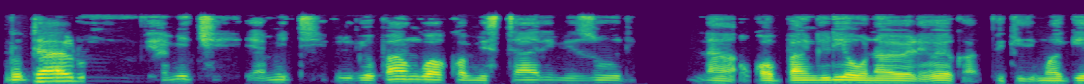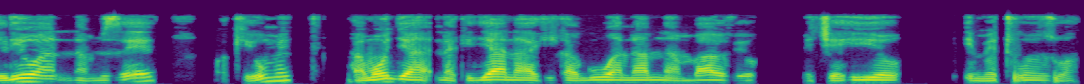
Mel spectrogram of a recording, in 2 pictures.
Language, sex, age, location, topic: Swahili, male, 18-24, Dar es Salaam, agriculture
